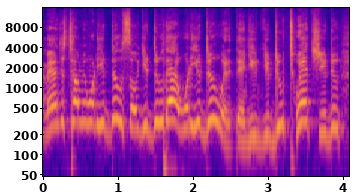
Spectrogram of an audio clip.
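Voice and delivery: high, loud mock badgering; hammed-up demanding questions; imitating a pushy guy. Stranger pressing the host about his work, mock pushy and high.

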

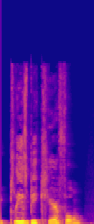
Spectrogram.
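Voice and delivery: high, anxious appeal; fretful storybook warning; worried plea. A narrator's reading. Younger sister pleads.

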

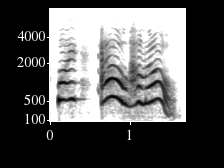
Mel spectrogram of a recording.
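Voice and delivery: very high, loud cheery greeting; squeaky-high mouse welcome. Acted. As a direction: sing out hello as a little mouse.

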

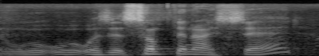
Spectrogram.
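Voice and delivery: low, stammering, puzzled question; bewildered husband. Retold or imitated. Husband after his wife slammed the door, sheepishly bewildered. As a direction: stammer it softly, baffled.

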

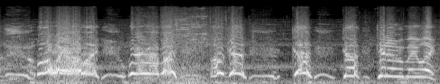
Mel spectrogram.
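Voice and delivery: loud, high frantic yelling; panicked shouting. Real, not acted. Player fleeing the monster, frantic loud shouts. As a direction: shout in blind panic while running.

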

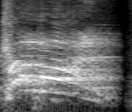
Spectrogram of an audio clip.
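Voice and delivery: strained, rising to a high shout; opening a stuck jar. Acted. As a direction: fight the lid and yell at it.

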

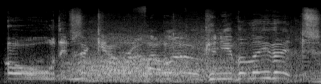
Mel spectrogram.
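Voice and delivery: high thrilled commentator burst; excited. Real, not acted. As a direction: rise with sudden disbelief. Gap opens, commentator thrilled.

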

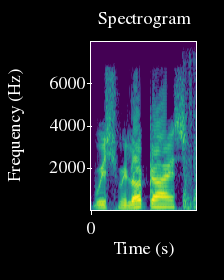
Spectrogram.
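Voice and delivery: ordinary delivery

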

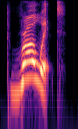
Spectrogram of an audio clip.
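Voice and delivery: loud bark, pitch leaping up and dropping; barked order. A narrator's reading. Bully repeating his order after she refuses, sharp loud bark. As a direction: bark it, out of patience. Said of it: "Red barked".

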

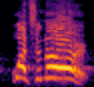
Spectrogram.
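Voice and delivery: loud, high, incredulous shout; scoffing shout. Acted. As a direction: yell it like the idea is absurd. Mocker scoffs at Noah.

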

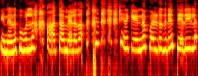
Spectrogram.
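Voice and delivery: sobs between phrases; crying. Acted. Homesick elder sister thinking of her mother, crying. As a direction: weep through the words, pitch lifting. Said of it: "அக்கா, அழாதக்கா".

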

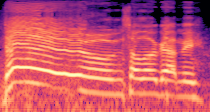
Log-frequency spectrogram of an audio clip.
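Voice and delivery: a sudden loud high yell of shock; startled shout. Real, not acted. Gamer hit by a rival in the race, loud shocked yell. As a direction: cry out as you get knocked out.

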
